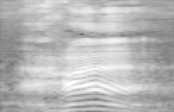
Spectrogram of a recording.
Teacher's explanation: Adapun huruf ain keluarnya ialah dari tenggorokan bagian tengah.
